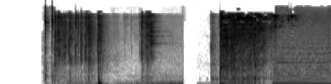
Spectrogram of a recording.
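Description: Intro sound effects of glass breaking and shattering: a crash with a sharp hit about a second in, a short gap, then a louder shattering burst near the three-second mark. A steady low tone takes over near the end.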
